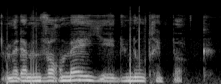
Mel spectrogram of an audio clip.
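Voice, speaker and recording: A woman playing a defensive, indignant wife under police questioning in a radio mystery, with a breathy, husky voice and haughty manner. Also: low voice, steady tone, moderate pace, dark tone, full character voice. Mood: evasive. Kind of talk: French radio mystery drama acting.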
